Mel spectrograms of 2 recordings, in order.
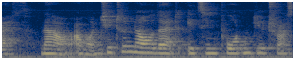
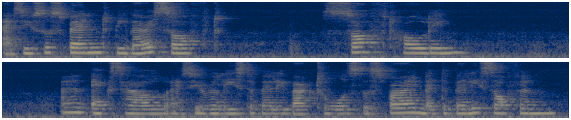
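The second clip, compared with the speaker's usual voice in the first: soft guided breathing; 6 dB quieter than usual. Acted. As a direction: ease them gently through the hold.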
